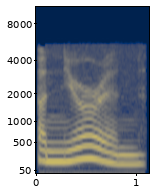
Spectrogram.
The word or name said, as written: anuran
